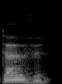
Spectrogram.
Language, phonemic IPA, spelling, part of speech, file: Dutch, /ˈdœyvə(n)/, duiven, noun, Nl-duiven.ogg
- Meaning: plural of duif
